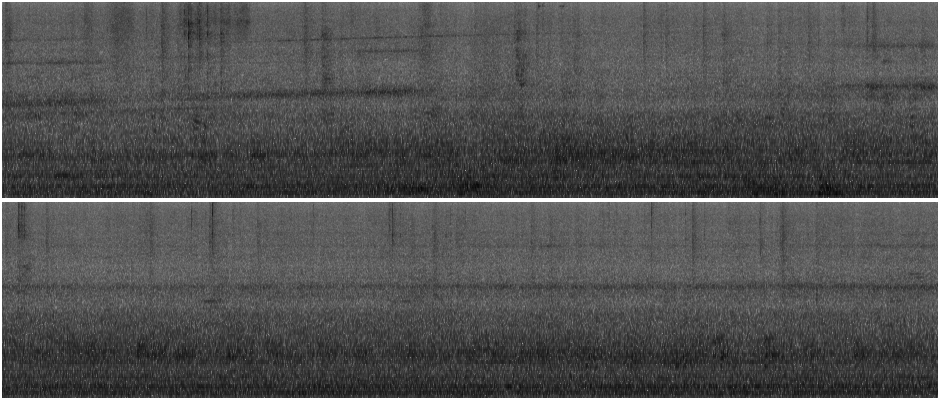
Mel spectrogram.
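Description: Japanese-built Bangkok MRT Purple Line electric train running, heard from inside the car: a steady rumble of wheels on rail. Over it is a faint high whine that rises a little in the first few seconds and later holds steady.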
